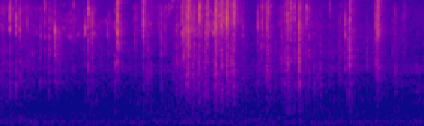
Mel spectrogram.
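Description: A thin sheet of pink holographic foil wrapping paper lying on a table is scratched, rubbed and crinkled with long black-polished nails and fingers. It gives a quiet, bright, crisp crinkling and crackling in rapid, uneven bursts, each snap dying away almost instantly.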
